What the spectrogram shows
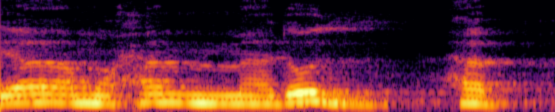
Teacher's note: مثال ذلك كلمة اذهب، لو بدأت بها تقول اذهب بالهمزة، لكن لو وصلتها بما قبلها فإنك تحذف همزة الوصل فتقول يا محمد اذهب وهكذا.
